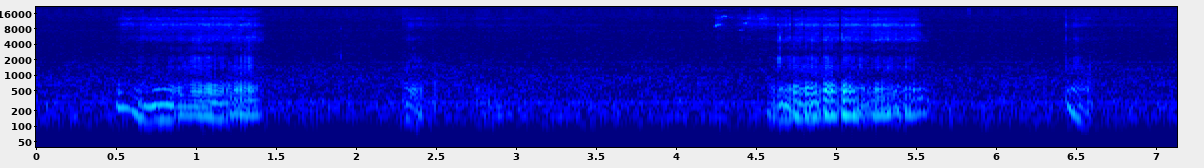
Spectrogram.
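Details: Pug snoring in the morning: long rattling snores with short snorting catches between them, a rough, vibrating sleep snore from a flat-faced dog.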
